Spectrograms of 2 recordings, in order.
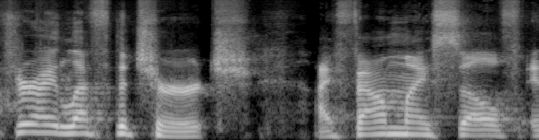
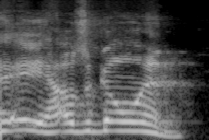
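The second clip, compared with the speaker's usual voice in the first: really excited, bubbly, pitched-up voice; 8 semitones higher than usual. Retelling running into a guy in the hallway, imitating an excited greeting. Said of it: "really excited".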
